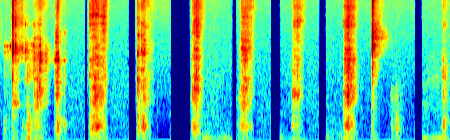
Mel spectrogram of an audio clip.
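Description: Crisp crunching of a roasted garlic and Asiago cheese chip, about a dozen sharp bites and chews in a steady rhythm with brief pauses, loud with no talking.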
